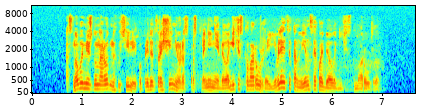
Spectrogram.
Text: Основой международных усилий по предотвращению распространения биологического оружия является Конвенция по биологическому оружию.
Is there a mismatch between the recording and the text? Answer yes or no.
no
